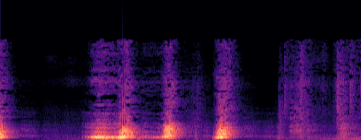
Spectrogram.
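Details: Barking Staffordshire bull terrier, aimed at a canister: three or four hoarse, drawn-out barks in the middle, trailing off into softer, fainter sounds and a low hum.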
